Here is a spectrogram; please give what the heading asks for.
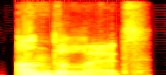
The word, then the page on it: underlet: British English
